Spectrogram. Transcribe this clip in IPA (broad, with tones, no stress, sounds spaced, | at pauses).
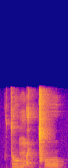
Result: t u˧ ŋ ɵ˥ tʲ ǀʰ u˥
